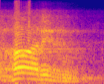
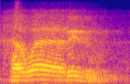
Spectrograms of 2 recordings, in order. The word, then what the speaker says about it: خوارزم: هناك تجار من المغول أتوا إلى مملكة خوارزمشاه، والنطق الصحيح خوارزمشاه، لأن هذه الواو تسمى بالواو المعدولة، وهذه الواو المعدولة لا تنطق، ولكن الذين لا يعرفون اللغة الفارسية ينطقونها، فهي خارزم، الدولة الخارزمية، وجلال الدين الخارزمي، وخارزمشاه، لكن الناس يقرونها إيه؟ خوارزم، هي خارزم.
